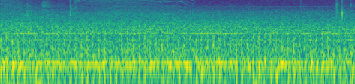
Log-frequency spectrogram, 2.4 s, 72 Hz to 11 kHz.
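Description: OH-58D Kiowa Warrior helicopter engine in the DCS simulator, a steady whirring turbine and rotor drone with faint whining overtones, continuous and even in level, with no voices.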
